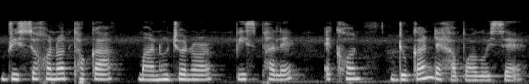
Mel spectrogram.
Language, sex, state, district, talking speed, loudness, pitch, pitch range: Assamese, female, Assam, Sonitpur, 100 wpm, -16 LUFS, 235 Hz, 225-250 Hz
